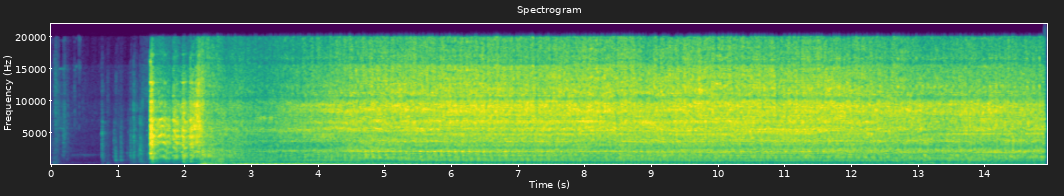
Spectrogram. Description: 220k miles with what sounds to be push rod chatter and piston slap upon startup until it warms about half way.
